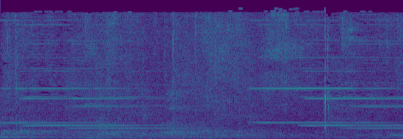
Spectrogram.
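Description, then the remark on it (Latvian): A parliamentary chamber bell, rung at the chair's request as deputies are asked to register with voting cards, rings steadily throughout, a sustained, even tone over a low murmur of voices chattering in the background. “Lūdzu zvanu.”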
